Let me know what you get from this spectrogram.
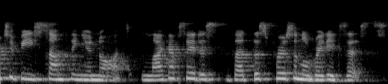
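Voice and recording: Audible room echo surrounds a woman speaking at a fairly high pitch and moderate pace with ordinary pitch variation.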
